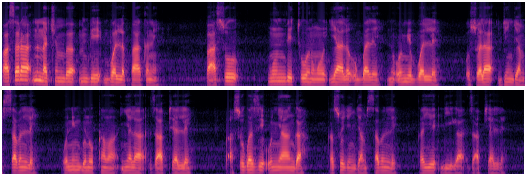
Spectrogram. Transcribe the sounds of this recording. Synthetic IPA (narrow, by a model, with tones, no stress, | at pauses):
pa˨ʔa˨sa˦ɾa˦nɨ˦na˨t͡ʃɪ˦mba˦m̩˦bɛ˦bɔ˦llɨ˨paː˦kɨ˦nɨ˨ | pa˨ʔa˨so˦ | ŋʊ˦nbe˦tʰoː˦nɨ˨ŋo˨jaː˦˨lɨ˦ʔo̰˨ɡ͡ba˦lɨ˦nɨ˦ʔo˦ɲɛ˦bɔ˦llɨ˨ | o̰˨sɔ˨la˦d͡ʒɪ˦nd͡ʒa˨msa˦βɨ˦nlɨ˨ | o˦nɨ˦ŋɡ͡bɪ˨no˦ka˦ma̰˨ɲɛ˦la̰˦za˦ʔpi˨ɛ˨lːɨ˦ | pa̰˨ʔa̰˨so˦ɡ͡ba˦ze˦ʔo˦ɲaː˦ŋ˦ɡa˨ | ka˨so˦d͡ʒɪ˨nd͡ʒa˨msa˦bɨ˦nlɨ˨ | ka˨jɛ˦liː˨ɡa˨za̰˦ʔpi˨ɛ˨lːɨ̰˨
